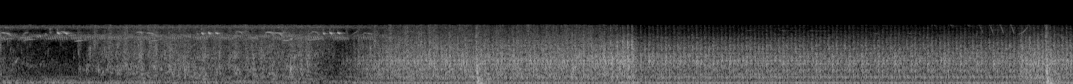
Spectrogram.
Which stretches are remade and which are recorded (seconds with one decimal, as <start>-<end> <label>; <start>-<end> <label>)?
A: 0.0-10.7 recorded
